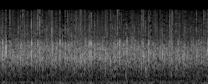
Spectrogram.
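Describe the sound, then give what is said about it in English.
An audience claps for the worship leaders at a church service, producing dense, continuous applause with a crisp, slightly uneven patter at a moderate, steady level. “Give them another hand clap.”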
